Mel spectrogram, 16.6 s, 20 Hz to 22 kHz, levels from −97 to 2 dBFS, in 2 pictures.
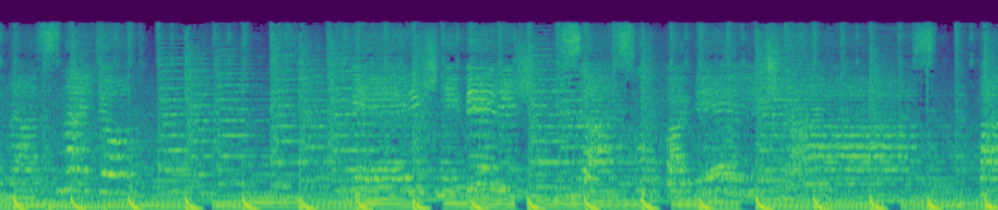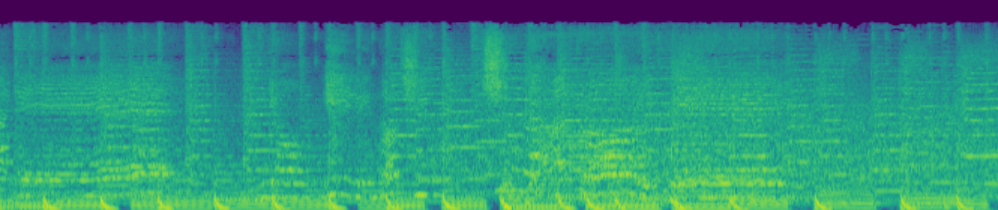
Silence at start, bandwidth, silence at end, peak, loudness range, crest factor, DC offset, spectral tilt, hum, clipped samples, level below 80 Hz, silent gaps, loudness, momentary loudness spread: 0 s; 14 kHz; 0 s; 0 dBFS; 3 LU; 14 dB; under 0.1%; -4.5 dB/octave; none; under 0.1%; -24 dBFS; none; -15 LUFS; 5 LU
